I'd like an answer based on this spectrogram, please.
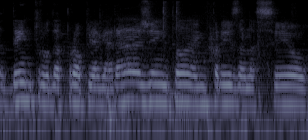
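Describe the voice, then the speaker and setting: A man's high-pitched voice with an Italian accent. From Italy (raised and educated), born in São Paulo. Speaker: company CEO. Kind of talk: interview. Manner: hesitant, many fillers.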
